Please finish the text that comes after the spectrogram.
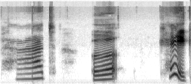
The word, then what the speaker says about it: patty cake: of pada cake and when you say it fast it's patty cake so it's pat uh cake and my friend literally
